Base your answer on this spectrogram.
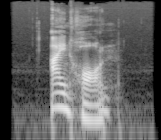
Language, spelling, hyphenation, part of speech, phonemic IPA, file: German, Einhorn, Ein‧horn, noun, /ˈaɪ̯nˌhɔrn/, De-Einhorn.ogg
- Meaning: unicorn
